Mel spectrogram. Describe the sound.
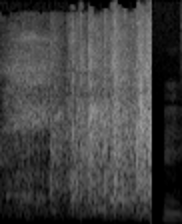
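A burst of applause, a dense crackle of many hands that swells louder over about a second and a half, then stops abruptly as a man's voice briefly begins.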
